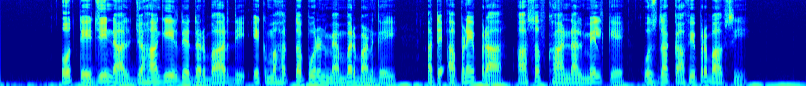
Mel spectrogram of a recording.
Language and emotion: Punjabi, neutral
